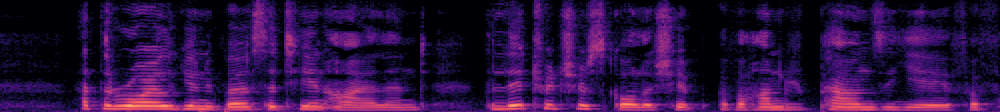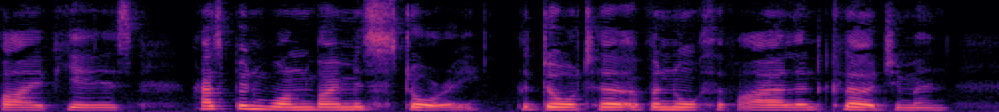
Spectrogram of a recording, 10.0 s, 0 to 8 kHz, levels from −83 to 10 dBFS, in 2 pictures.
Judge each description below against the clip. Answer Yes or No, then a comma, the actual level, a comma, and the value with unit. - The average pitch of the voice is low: No, high, 195 Hz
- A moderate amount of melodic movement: Yes, average, 3.0 semitones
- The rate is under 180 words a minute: No, average, 185 wpm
